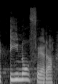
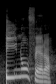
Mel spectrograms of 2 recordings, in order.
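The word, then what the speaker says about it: Ctenophora: टीनोफेरा लिखा जाता है सी से। प्रोनाउंस किया जाता है टी से। टीनो फेरा फेर्रा।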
